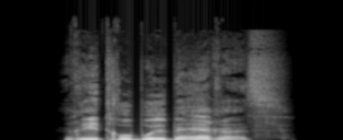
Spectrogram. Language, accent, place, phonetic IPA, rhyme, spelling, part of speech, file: German, Germany, Berlin, [ʁetʁobʊlˈbɛːʁəs], -ɛːʁəs, retrobulbäres, adjective, De-retrobulbäres.ogg
- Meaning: strong/mixed nominative/accusative neuter singular of retrobulbär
